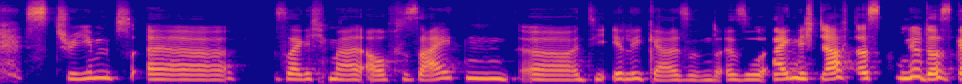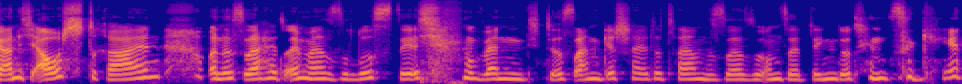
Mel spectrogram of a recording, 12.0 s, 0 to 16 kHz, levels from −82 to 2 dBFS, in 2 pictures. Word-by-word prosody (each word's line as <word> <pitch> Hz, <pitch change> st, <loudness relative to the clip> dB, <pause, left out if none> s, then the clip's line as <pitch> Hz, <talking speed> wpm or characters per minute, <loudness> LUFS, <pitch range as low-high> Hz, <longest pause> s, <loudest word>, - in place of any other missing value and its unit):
streamt, 265 Hz, +3 st, +1 dB
äh, 210 Hz, -2 st, -1 dB, 0.3 s
sage 230 Hz, -1 st, -1 dB
ich 235 Hz, -, -11 dB
mal, 215 Hz, -2 st, 0 dB
auf 200 Hz, 0 st, -3 dB
Seiten, 250 Hz, +2 st, 0 dB
äh, 205 Hz, -1 st, -2 dB
die 225 Hz, +3 st, -10 dB
illegal 225 Hz, -5 st, -1 dB
sind. 195 Hz, 0 st, -9 dB
Also, 210 Hz, 0 st, -2 dB
eigentlich 245 Hz, +2 st, +5 dB
darf 235 Hz, +2 st, +5 dB
das 250 Hz, 0 st, +5 dB
Kino 280 Hz, +4 st, +3 dB
das 230 Hz, +2 st, +4 dB
gar -, -, +6 dB
nicht 295 Hz, -, +2 dB
ausstrahlen 270 Hz, +1 st, +3 dB, 0.3 s
und 240 Hz, +1 st, +2 dB
es 255 Hz, -1 st, -1 dB
war 230 Hz, +2 st, +4 dB
halt 270 Hz, 0 st, -3 dB
immer 245 Hz, 0 st, +1 dB
so 230 Hz, -1 st, -7 dB
lustig, 245 Hz, 0 st, 0 dB
wenn 235 Hz, -3 st, -1 dB
die 230 Hz, -, -13 dB
das 220 Hz, 0 st, -6 dB
angeschaltet 240 Hz, +1 st, -3 dB
haben, 230 Hz, 0 st, -2 dB
das 210 Hz, -, -10 dB
war 215 Hz, 0 st, -4 dB
so 215 Hz, 0 st, -7 dB
unser 220 Hz, -2 st, -4 dB
Ding 220 Hz, +4 st, -4 dB
dorthin 255 Hz, +4 st, -3 dB
zu -, -, -3 dB
gehen. 275 Hz, +9 st, -3 dB
230 Hz, 200 wpm, -21 LUFS, 215-250 Hz, 0.3 s, gar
